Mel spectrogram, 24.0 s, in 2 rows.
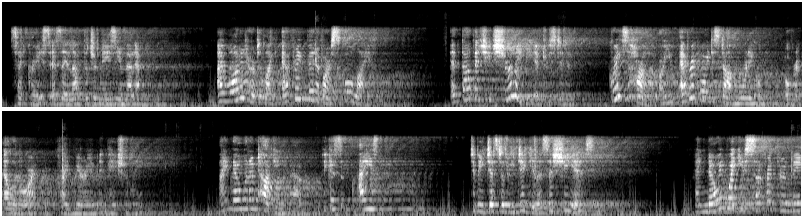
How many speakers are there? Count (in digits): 1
